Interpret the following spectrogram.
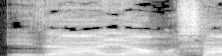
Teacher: ইযা ইয়াগশা মদ তাবাঈ এক আলিফ টেনে পড়তে হবে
